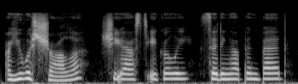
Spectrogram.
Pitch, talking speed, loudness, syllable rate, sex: 240 Hz, 200 wpm, -17 LUFS, 6.4 syllables/s, female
